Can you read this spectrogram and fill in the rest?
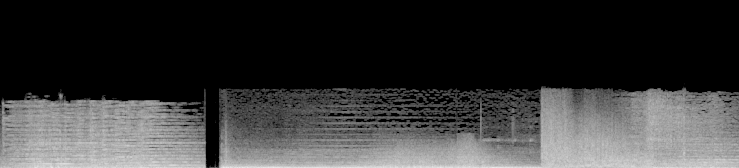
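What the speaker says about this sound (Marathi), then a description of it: "गार्द्यांच्या तोफांनी कमाल केली." Cannon and artillery fire in a Panipat battle scene: continuous heavy booming and rumbling volleys, loud and dense, broken by a brief silent gap, then a sharper crackling barrage toward the end, with no voices.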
